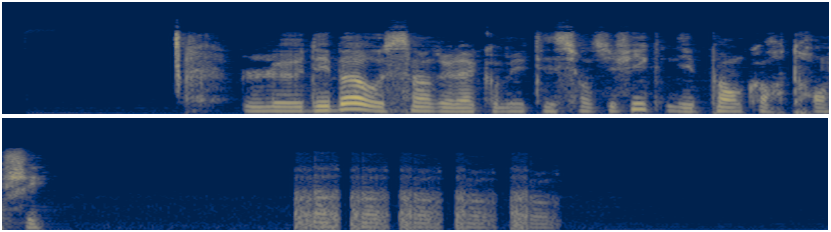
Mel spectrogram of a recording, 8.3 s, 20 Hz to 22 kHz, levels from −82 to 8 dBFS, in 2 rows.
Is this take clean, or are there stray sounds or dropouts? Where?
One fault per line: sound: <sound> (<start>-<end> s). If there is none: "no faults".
sound: laugh (5.6-6.9 s)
